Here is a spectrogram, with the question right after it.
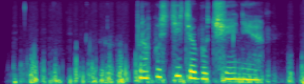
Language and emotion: Russian, sad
